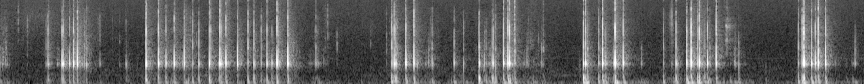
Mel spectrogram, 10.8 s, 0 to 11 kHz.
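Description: Long white nails tap and scratch a beige kraft cardboard tube in quick bursts of taps. The hits are short and dry, with a hollow, muted resonance around 700 Hz. Quiet pauses fall between the clusters.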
